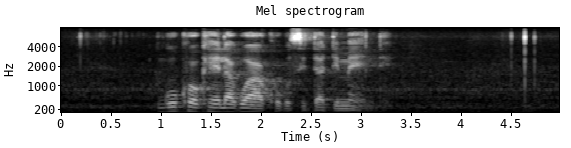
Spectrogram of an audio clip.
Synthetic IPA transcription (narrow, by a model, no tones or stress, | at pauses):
k̬ukʰɔkʰɛlak̬wakʰɔk̬usid̥ʱatʼimɛːndʱɛ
